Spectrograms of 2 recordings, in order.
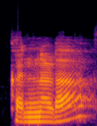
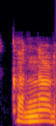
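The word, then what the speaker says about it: ಕನ್ನಡ: मुझे कन्नड़ा सीखना है, कन्नड़ नहीं है वो, आप सही तरीके से उसको प्रोनाउंसिएशन करना है आपको.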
